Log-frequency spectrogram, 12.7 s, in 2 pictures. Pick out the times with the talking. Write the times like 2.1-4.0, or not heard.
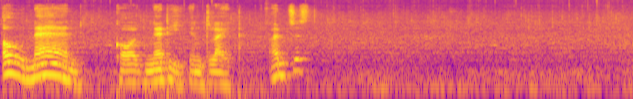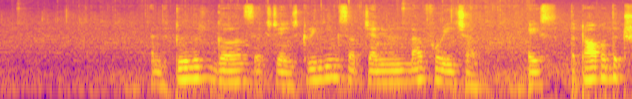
0.0-3.1, 7.8-12.6.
